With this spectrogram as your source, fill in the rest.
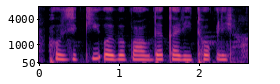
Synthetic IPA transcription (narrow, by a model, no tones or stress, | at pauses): hɐwzikːiʔojbɐpawdɐkɐɾitʰok̚li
